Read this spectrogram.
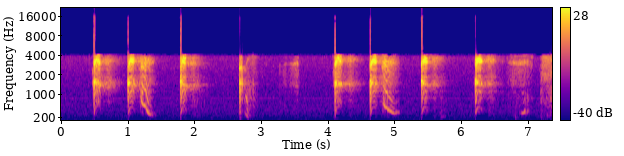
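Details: Small female Chihuahua named Pulga, six years old and under 3 pounds, barking in short shrill yaps roughly every half second to second, some barks sliding downward in pitch, with quiet gaps between.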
